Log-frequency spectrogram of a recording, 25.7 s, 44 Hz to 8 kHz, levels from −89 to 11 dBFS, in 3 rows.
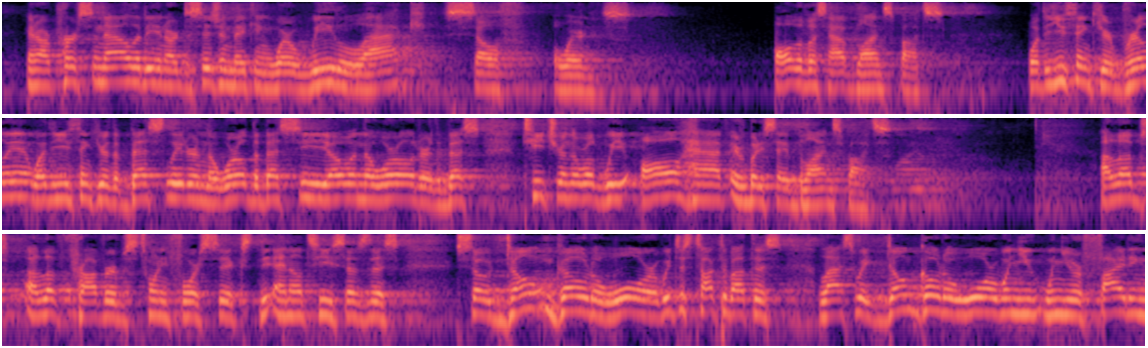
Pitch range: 155-190 Hz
